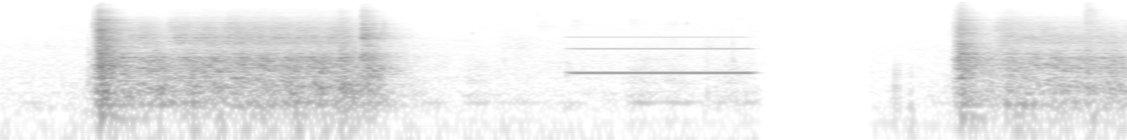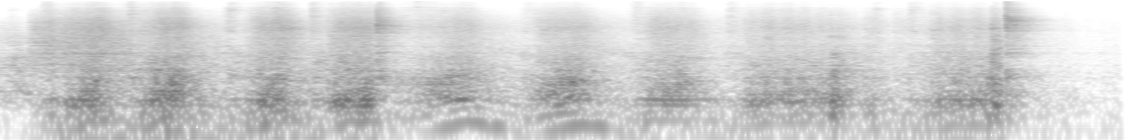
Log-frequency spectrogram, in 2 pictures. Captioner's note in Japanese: エンジン音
